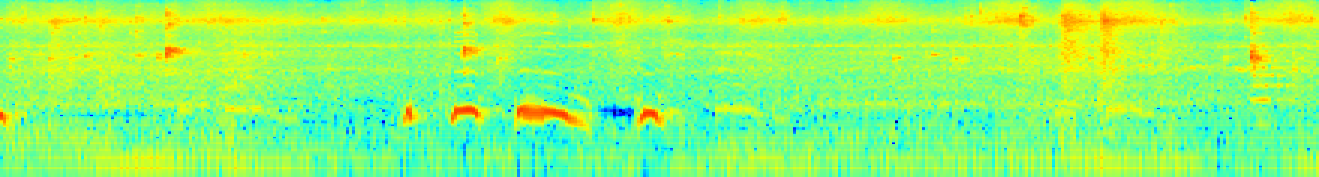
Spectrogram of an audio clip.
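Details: Spotted dove calling actively: a brief burst of four or five mellow coos packed into about two seconds midway, then quiet with steady low background noise and a few faint chirps.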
